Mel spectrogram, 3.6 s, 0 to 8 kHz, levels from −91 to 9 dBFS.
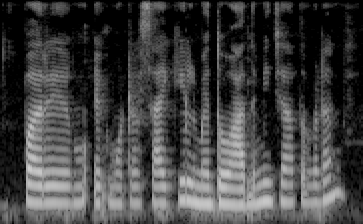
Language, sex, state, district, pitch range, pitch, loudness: Bhojpuri, female, Jharkhand, Palamu, 185-200 Hz, 185 Hz, -20 LUFS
